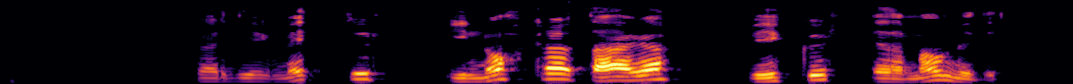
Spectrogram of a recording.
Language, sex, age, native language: Icelandic, male, 30-39, Icelandic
